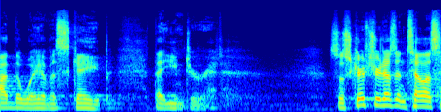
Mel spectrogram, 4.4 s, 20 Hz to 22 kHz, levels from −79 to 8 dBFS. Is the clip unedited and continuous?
no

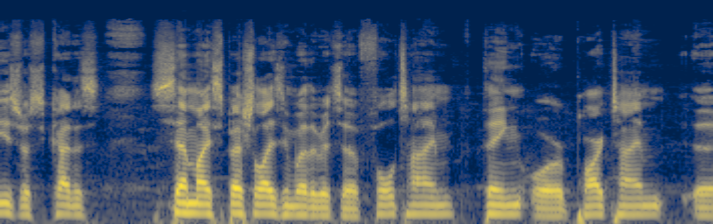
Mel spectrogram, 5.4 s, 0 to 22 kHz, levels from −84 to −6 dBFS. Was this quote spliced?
yes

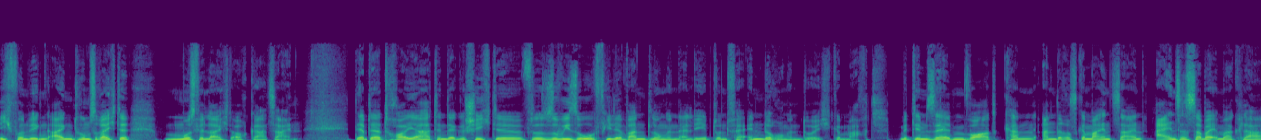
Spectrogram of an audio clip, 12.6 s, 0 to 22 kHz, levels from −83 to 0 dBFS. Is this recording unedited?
no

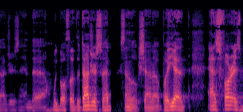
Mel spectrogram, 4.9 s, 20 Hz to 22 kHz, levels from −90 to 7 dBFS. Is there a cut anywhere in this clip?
yes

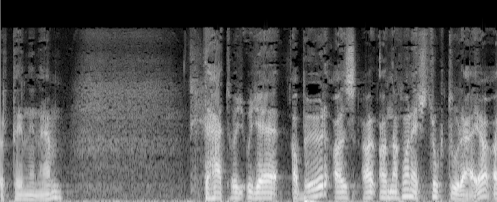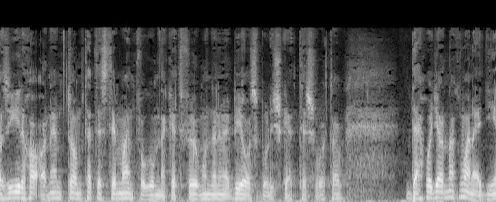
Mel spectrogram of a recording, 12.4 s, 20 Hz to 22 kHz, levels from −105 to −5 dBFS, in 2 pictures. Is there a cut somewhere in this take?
no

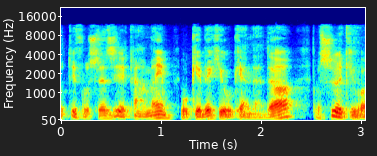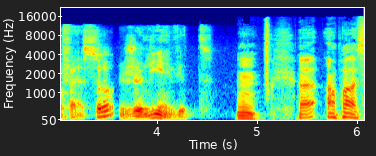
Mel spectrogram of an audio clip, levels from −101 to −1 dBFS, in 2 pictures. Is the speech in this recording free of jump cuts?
no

